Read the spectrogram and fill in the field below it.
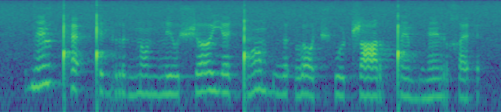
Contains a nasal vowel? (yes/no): yes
